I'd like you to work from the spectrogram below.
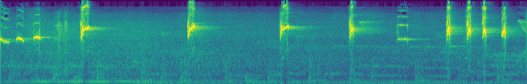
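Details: Sunbird recording for prompting other birds to sing: a few thin notes, then bright single chirps spaced roughly a second apart, ending in a quick series of four sharp tweets.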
